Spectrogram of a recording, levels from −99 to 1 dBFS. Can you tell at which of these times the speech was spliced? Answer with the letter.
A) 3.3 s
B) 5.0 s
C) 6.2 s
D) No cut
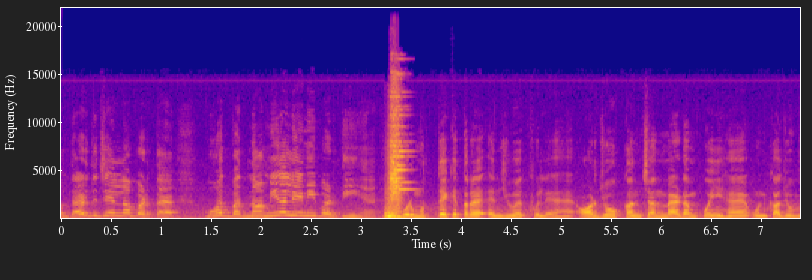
A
